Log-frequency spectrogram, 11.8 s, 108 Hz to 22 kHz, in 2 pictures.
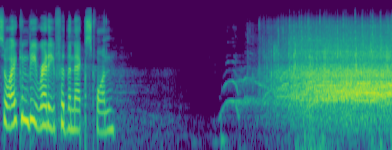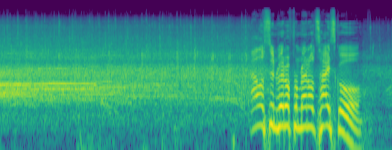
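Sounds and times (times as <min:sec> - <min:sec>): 
speech: 0:00.0 - 0:01.8, 0:09.6 - 0:11.4
audience cheers and whoops: 0:03.4 - 0:09.7
large audience applause at a poetry competition: 0:03.7 - 0:11.7.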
